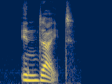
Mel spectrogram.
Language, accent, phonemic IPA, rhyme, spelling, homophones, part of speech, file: English, US, /ɪnˈdaɪt/, -aɪt, indict, indite, verb, En-us-indict.ogg
- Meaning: 1. To accuse of wrongdoing; charge 2. To make a formal accusation or indictment for a crime against (a party) by the findings of a jury, especially a grand jury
